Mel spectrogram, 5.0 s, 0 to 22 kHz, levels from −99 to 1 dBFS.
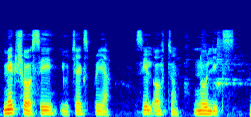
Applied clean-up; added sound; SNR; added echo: none; none; none; none.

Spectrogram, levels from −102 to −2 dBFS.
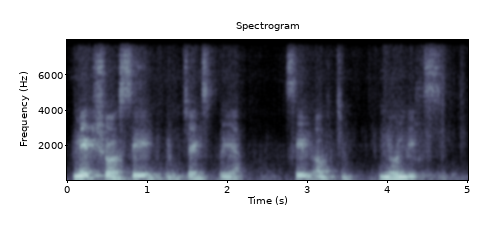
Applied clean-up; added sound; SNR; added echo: neural separator model SepFormer DNS4.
